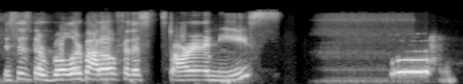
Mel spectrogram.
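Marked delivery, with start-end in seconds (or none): 3.9-4.5 high excited whoop; excited cheer. Real, not acted. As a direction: whoop it up for the winner. Cheer at wheel result.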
